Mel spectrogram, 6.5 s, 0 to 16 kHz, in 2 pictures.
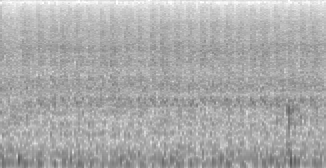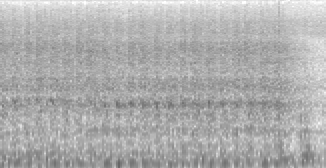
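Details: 2011 Ford Focus 1.6 turbodiesel, flat battery on arrival: spins over steadily for about six seconds but never catches, then stops; crank no start with no fuel pressure.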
